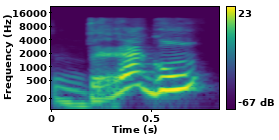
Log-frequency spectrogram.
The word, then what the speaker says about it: dragon: Voilà, dragon, je dis G, hein, dragon, parce que le G est avant le O.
